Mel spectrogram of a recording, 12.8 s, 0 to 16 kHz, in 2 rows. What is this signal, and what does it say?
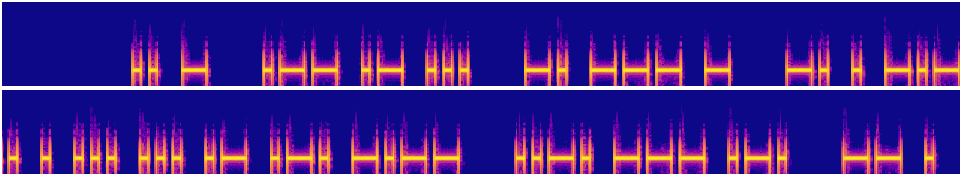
Morse code, heard as a keyed tone, about 22 wpm, 700 Hz. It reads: IT WAS NOT NECESSARY FOR ME
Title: Sentences from Top 1300 Words 22wpm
